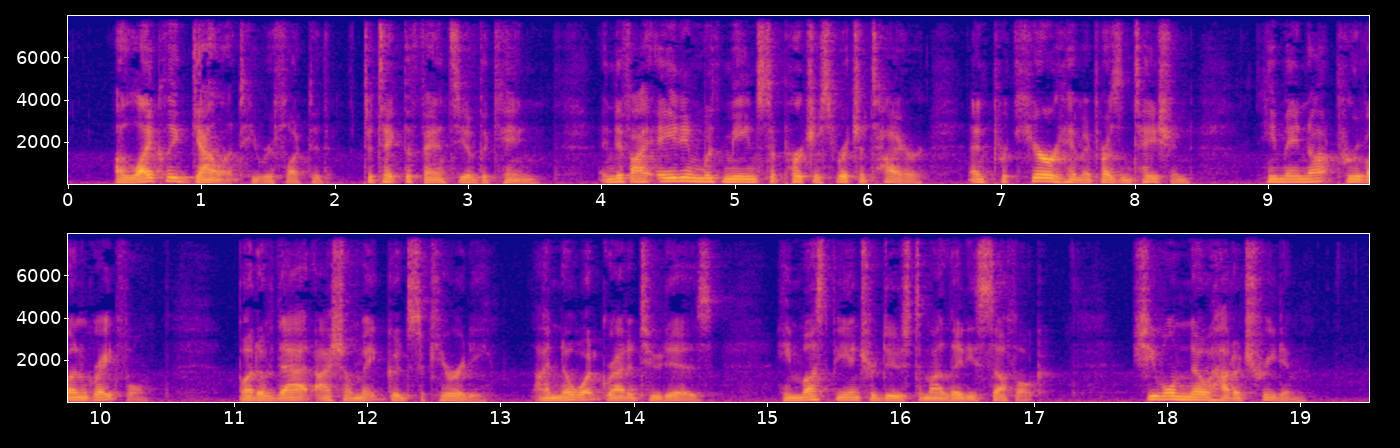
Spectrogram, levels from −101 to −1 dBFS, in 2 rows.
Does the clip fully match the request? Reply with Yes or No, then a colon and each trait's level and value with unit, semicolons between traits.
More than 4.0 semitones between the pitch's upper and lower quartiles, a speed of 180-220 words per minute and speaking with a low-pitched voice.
Yes: average, 4.7 semitones; average, 190 wpm; low, 110 Hz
